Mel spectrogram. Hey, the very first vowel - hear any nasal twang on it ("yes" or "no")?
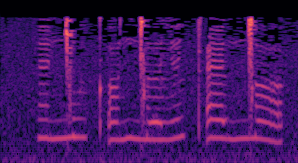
yes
